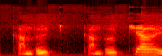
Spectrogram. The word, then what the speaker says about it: kombucha: And I started on the aloe vera gel and kombucha.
